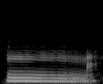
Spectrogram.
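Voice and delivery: hummed "Mm", held loud; m sound. Shown as a demonstration. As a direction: hum "Mm" with lips closed. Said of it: "An M says".

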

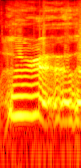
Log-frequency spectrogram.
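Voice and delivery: high strangled groans while being throttled; choked groan. Retold or imitated. Uncle being strangled, high choked groaning. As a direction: groan like someone choking. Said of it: "ư vậy nè".

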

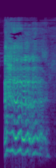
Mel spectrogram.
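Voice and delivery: high, loud delighted hello; light up when a friend arrives; excited greeting. Real, not acted. Greeting a friend who joined the reading, high and thrilled. Spots a friend joining the stream.

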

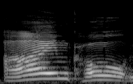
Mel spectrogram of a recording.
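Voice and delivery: loud, mooing complaint of cold; mooing cow. Acted. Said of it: "mooed the cow".

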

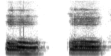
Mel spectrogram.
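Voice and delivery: teacher showing the dotted ओ; throaty Turkish vowel. Shown as a demonstration. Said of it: "गले के निचले हिस्से से हमने इसको अदा करना होता है".

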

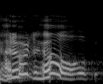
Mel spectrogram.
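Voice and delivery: high, loud comic wail; hammed-up frantic pleading; mock freak-out. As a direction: panic theatrically, close to laughing. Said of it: "I would just freak out".

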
